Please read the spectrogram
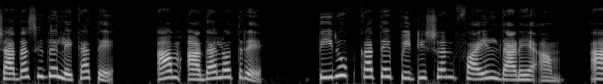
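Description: No technical faults can be heard anywhere here.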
